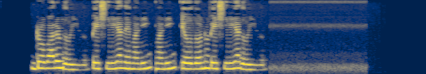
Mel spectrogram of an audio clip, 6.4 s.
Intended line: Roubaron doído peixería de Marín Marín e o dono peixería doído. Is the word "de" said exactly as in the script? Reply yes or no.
yes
